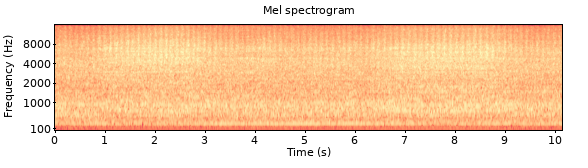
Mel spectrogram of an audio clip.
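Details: Bobcat 610 skid steer, run hard and neglected, running after a part was reinstalled and the system refilled; steady even hum, smooth unbroken drone with no knocks or misses and no leaks; normal idle.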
